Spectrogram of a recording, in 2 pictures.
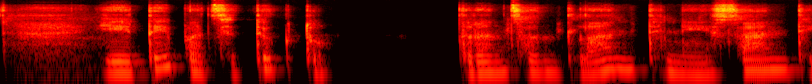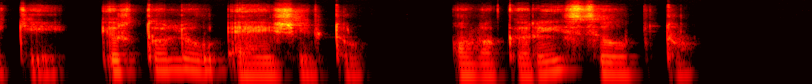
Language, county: Lithuanian, Tauragė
